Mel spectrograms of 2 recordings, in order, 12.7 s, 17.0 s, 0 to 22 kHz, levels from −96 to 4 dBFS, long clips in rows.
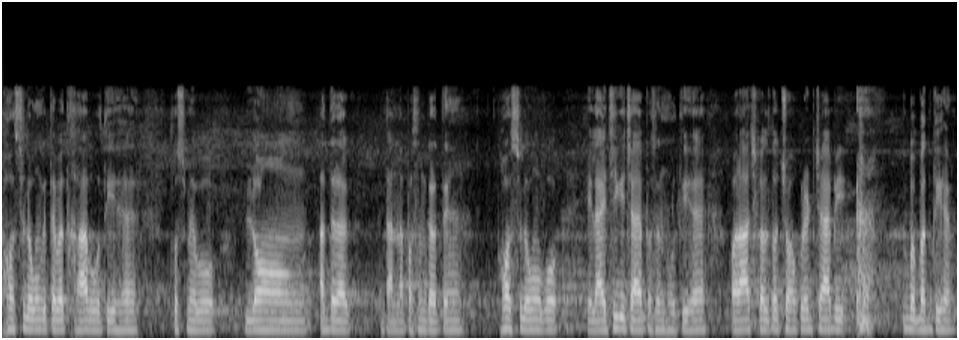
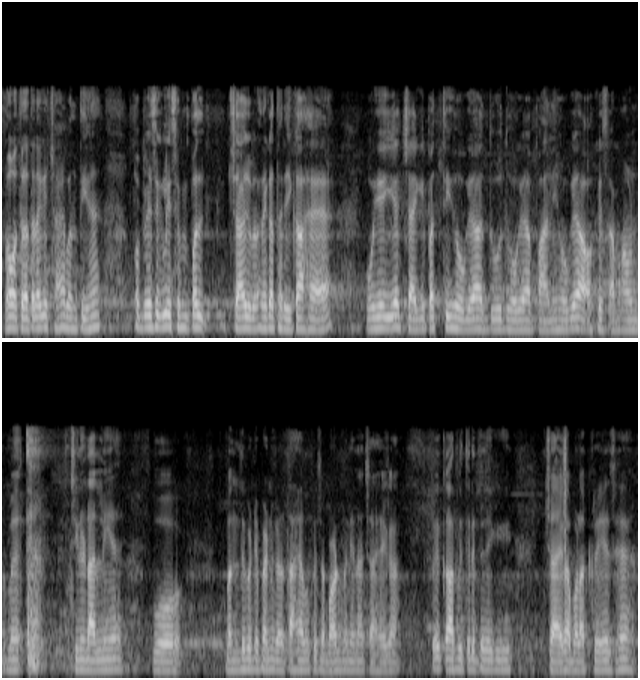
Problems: none marked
